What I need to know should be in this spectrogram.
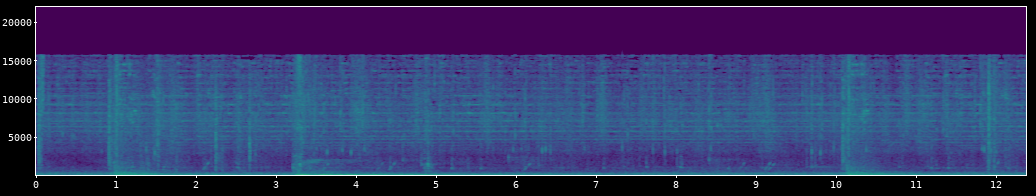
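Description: A deep, rumbling whoosh swells up and slowly fades, several times.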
